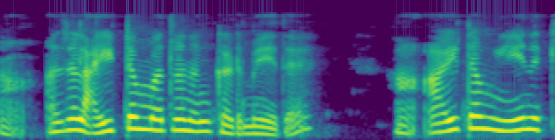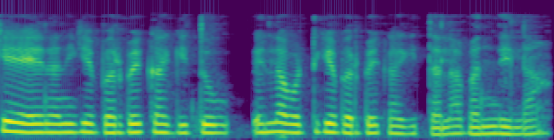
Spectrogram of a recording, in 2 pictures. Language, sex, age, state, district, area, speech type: Kannada, female, 30-45, Karnataka, Shimoga, rural, spontaneous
